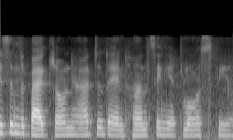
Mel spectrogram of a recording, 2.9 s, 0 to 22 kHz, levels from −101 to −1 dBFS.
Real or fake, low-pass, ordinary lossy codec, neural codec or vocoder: fake; 7.2 kHz; none; codec, 16 kHz, 6 kbps, DAC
